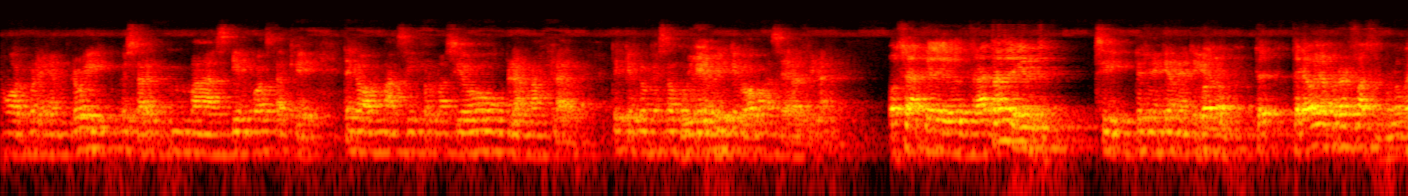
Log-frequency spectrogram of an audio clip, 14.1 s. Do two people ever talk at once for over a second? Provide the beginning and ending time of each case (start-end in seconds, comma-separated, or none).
none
